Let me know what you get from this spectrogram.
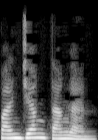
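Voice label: "panjang tangan", Indonesian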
